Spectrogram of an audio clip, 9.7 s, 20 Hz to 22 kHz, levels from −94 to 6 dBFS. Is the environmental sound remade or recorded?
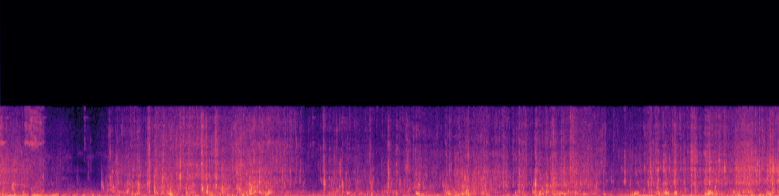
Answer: recorded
